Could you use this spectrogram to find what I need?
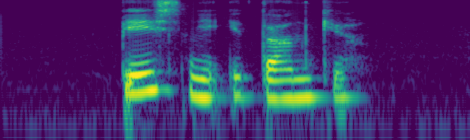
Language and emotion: Russian, neutral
